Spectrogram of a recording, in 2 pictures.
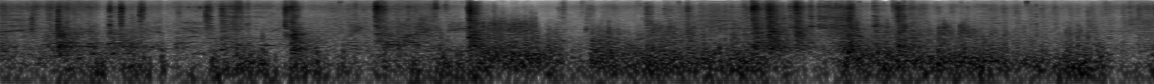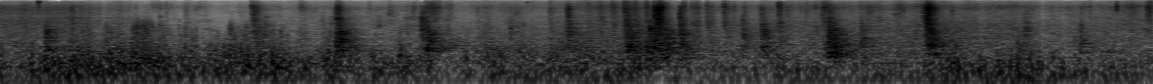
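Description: Wind blows hard into the microphone outdoors.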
